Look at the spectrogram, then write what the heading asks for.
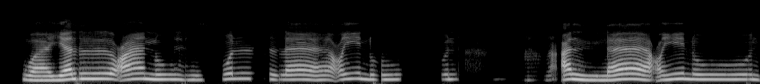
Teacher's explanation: Tapi kan huruf mat itu asalnya dari al-jauf, rongga mulut. Jadi ketika baca panjang huruf nun, pastikan bacaan panjangnya tidak ikut ke hidung ya. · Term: nun panjang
